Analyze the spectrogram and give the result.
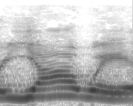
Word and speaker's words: Yahweh: Thus says the Lord of hosts, the name Jehovah or Yahweh as we pronounce it.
